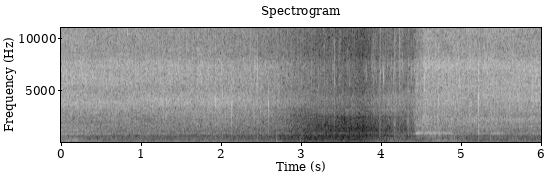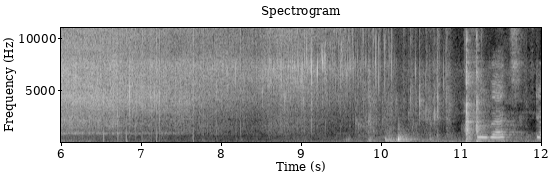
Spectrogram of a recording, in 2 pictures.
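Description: Refrigerated butter melts and sizzles in a hot pan, a steady close hiss that dips quietly partway through, then resumes with some clattering and a voice near the end.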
